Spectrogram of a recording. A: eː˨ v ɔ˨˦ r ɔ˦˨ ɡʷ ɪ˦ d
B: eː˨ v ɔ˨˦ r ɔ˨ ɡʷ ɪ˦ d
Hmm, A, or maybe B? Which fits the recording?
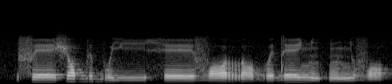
B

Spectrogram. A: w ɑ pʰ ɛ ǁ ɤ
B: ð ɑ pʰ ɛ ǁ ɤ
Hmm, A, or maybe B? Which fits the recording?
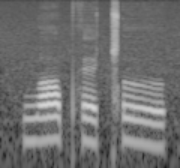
A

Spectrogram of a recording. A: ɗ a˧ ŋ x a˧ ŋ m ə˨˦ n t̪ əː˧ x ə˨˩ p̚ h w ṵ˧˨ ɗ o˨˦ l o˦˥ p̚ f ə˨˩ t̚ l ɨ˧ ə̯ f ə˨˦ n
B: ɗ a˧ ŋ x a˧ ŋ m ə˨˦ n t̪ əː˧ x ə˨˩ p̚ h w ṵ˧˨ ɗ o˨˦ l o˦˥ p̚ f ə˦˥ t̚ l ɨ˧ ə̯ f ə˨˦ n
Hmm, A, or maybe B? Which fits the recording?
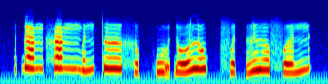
A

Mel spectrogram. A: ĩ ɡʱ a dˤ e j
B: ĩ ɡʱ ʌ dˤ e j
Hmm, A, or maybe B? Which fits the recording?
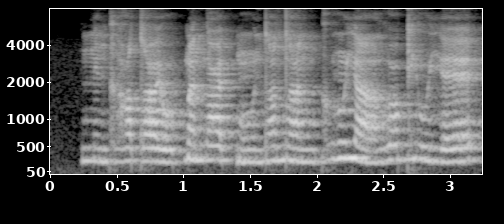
B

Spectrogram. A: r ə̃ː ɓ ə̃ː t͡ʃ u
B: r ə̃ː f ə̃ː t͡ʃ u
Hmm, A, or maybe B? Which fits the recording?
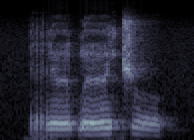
A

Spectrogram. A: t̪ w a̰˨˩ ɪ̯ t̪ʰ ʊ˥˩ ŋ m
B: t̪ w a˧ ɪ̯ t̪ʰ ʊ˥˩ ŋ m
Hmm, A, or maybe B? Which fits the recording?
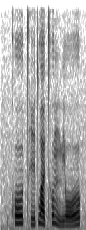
B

